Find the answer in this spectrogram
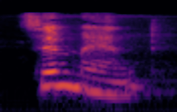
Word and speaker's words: цемент: падає на перший склад цемент наголос падає на другий склад разом наголос падає на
